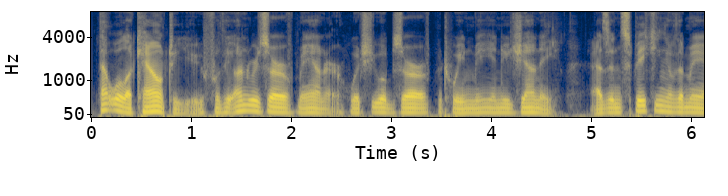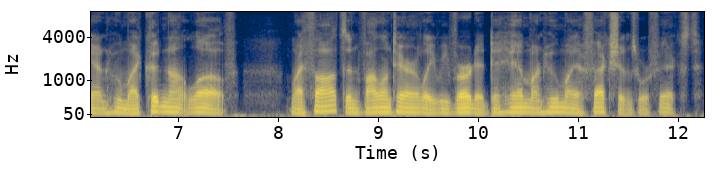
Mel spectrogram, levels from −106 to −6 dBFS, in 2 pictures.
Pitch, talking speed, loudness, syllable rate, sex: 90 Hz, 190 wpm, -20 LUFS, 5.4 syllables/s, male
